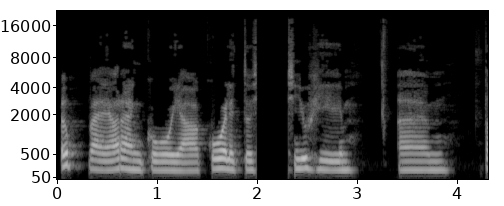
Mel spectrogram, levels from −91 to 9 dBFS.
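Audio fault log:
1.99–2.32 s, rebuffering stall: the player used up its downloaded audio and halted until more data arrived, so the speech cuts to silence for 0.32 s, then resumes exactly where it stopped, losing nothing but stretching the clip by that gap.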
